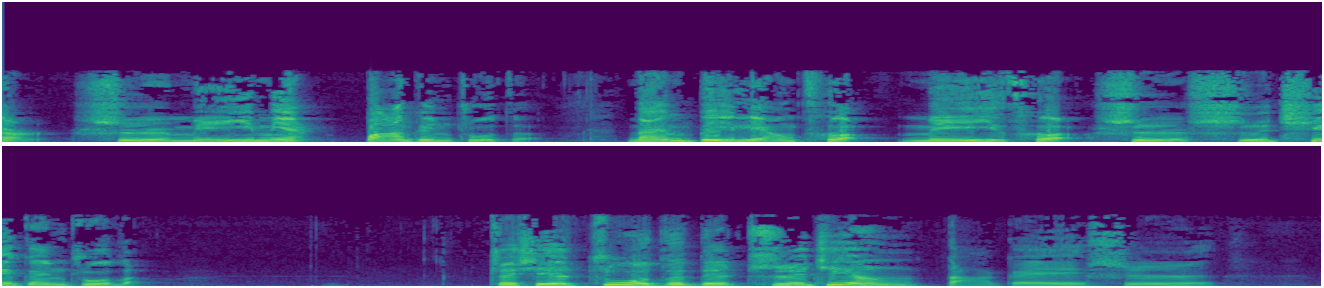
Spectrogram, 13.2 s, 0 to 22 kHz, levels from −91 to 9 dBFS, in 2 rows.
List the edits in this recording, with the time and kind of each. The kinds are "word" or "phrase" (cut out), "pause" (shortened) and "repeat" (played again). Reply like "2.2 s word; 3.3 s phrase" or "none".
none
